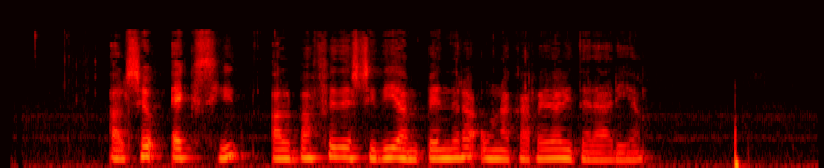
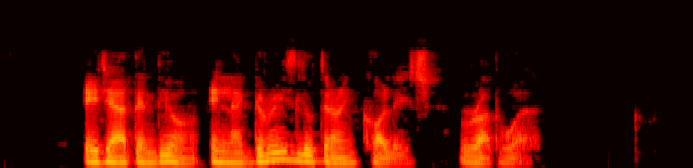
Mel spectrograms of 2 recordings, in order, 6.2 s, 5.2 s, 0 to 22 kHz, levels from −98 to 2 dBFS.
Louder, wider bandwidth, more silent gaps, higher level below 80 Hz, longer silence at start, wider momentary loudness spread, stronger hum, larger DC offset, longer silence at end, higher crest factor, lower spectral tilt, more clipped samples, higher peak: second, -52 LUFS vs -43 LUFS; first, 11.5 kHz vs 7.6 kHz; second, none vs 3.37-3.44 s; first, -68 dBFS vs -76 dBFS; first, 0.8 s vs 0.65 s; second, 8 LU vs 11 LU; neither; neither; second, 0.6 s vs 1.15 s; about the same, 18 dB vs 22 dB; about the same, -5.5 dB/octave vs -6.5 dB/octave; neither; second, -34 dBFS vs -22 dBFS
